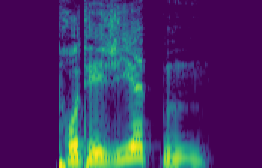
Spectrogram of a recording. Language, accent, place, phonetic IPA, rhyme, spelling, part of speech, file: German, Germany, Berlin, [pʁoteˈʒiːɐ̯tn̩], -iːɐ̯tn̩, protegierten, adjective / verb, De-protegierten.ogg
- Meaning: inflection of protegieren: 1. first/third-person plural preterite 2. first/third-person plural subjunctive II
